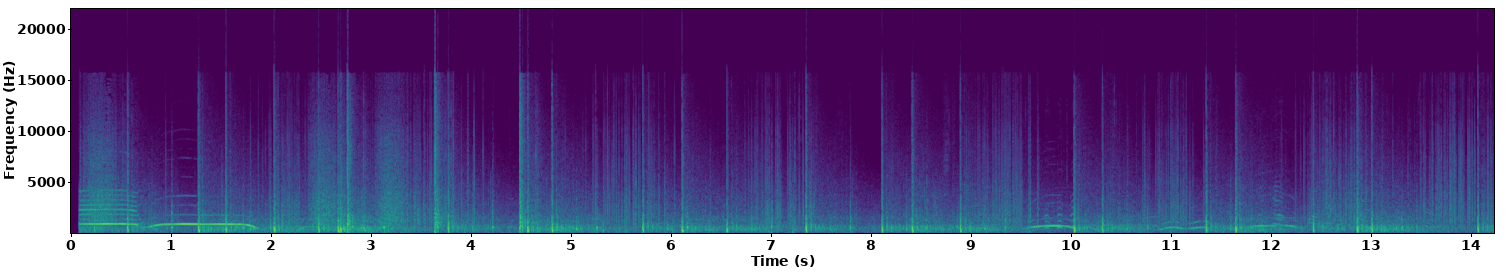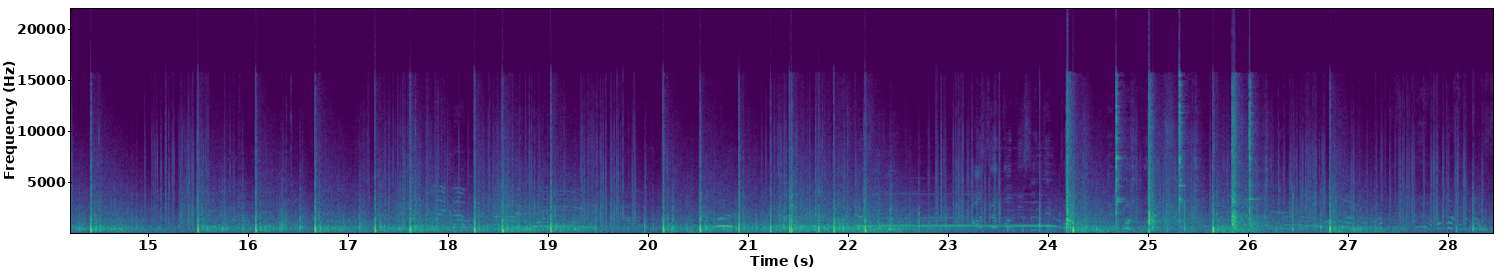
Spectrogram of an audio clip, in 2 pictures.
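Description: Fireworks going off in a dense run of sharp bangs and crackles, with a cluster of louder cracks about 24 seconds in.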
